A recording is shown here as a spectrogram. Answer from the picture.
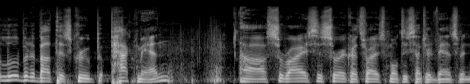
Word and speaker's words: PPACMAN: I should start by saying that PPACMAN, the first P is silent, you know, PPACMAN, like PPACMAN, but the PPACMAN without the extra P was already taken, so here we are.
